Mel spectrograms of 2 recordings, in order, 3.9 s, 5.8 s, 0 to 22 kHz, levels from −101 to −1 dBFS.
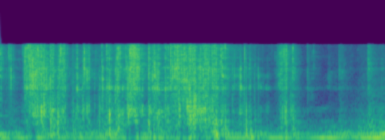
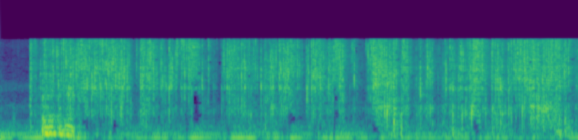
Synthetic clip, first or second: first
